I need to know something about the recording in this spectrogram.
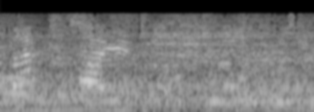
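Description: Children's voices chattering and calling out in high, rising tones, over a steady low hum and faint background music.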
